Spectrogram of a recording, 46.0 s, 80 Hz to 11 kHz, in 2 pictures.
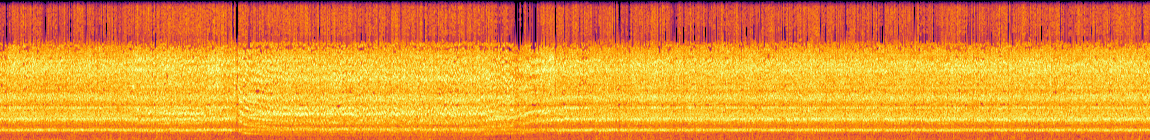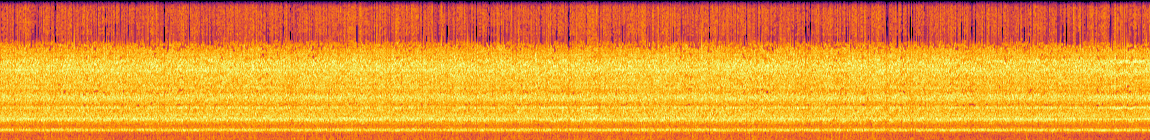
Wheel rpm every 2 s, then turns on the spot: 230, 220, 200, 160, 160, 200, 230, 230, 230, 230, 240, 240, 230, 230, 230, 240, 230, 230, 230, 240, 230, 230, 230.
none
